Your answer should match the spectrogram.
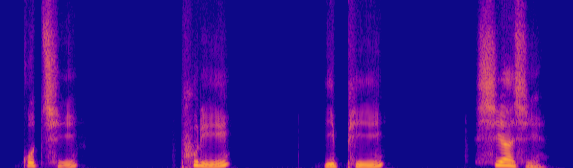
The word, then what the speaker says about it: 꽃이: The pronounciation connects smoothly. 꽃 plus e becomes 꽃이 꽃이 예뻐요.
